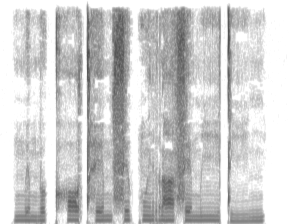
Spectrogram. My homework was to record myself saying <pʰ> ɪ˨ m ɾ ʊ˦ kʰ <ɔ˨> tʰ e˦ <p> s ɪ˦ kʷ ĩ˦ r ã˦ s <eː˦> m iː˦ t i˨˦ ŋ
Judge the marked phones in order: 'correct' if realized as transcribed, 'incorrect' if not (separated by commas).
incorrect, incorrect, incorrect, incorrect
